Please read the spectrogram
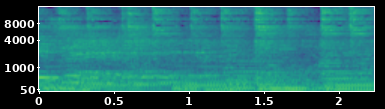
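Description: Live band playing a song with female vocals, electric guitar, bass and drum kit; a long held sung note breaks off right at the start while the bass and drums carry on.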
